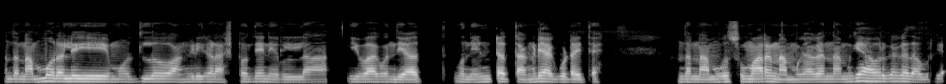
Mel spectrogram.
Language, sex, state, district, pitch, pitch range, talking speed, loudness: Kannada, male, Karnataka, Chamarajanagar, 125 Hz, 120-130 Hz, 125 wpm, -17 LUFS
